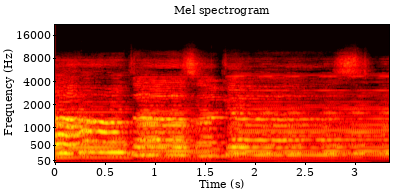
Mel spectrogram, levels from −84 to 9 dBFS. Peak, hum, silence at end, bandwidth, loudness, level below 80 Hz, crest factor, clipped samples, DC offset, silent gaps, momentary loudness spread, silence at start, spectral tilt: -6 dBFS; none; 0 s; 11 kHz; -22 LUFS; -62 dBFS; 16 dB; under 0.1%; 0.2%; none; 9 LU; 0 s; -4 dB/octave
